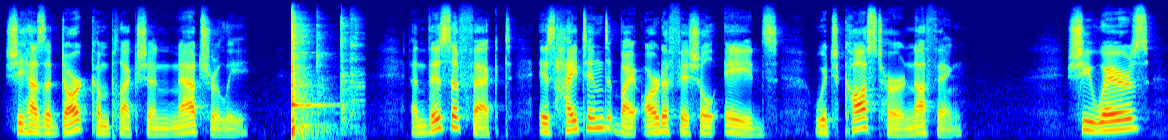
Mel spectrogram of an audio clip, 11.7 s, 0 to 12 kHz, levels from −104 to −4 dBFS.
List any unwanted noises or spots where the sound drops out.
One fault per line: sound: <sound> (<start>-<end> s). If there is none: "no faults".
sound: thud (2.9-3.7 s)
